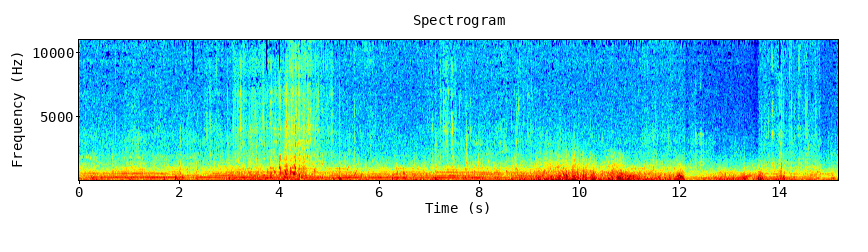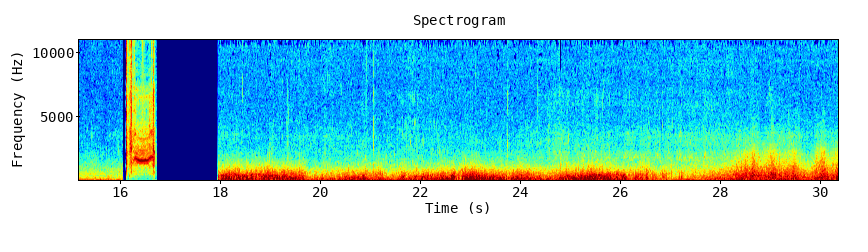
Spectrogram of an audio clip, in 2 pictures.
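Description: Wind on the microphone and water washing against a kayak hull, swelling and easing every couple of seconds in the second half. Earlier, several steady humming tones sound together and drop out one by one, and a short break to silence comes just past the middle.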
